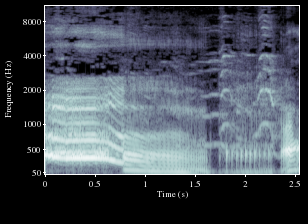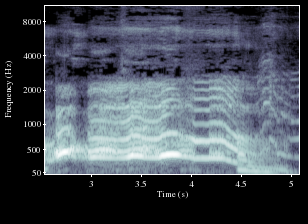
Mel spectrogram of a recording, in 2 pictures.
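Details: Pet Rottweiler Mylo howling along with other dogs' howls, giving a steady tonal howl that drops into a low growly fall, then a wavering, quavering stretch before a second sustained howl that slides downward.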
